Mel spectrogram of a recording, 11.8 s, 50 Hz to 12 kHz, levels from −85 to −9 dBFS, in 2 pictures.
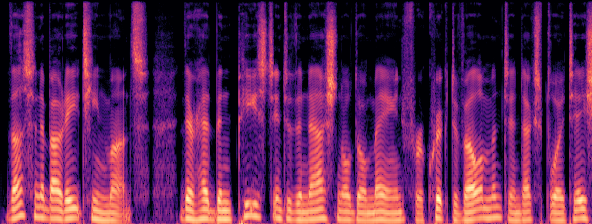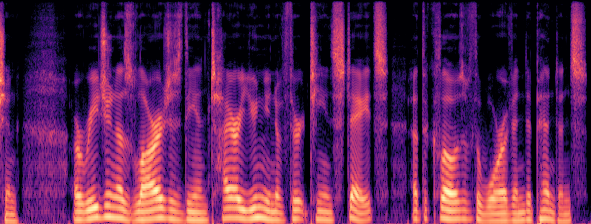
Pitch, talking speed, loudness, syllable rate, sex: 125 Hz, 190 wpm, -18 LUFS, 5.9 syllables/s, male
